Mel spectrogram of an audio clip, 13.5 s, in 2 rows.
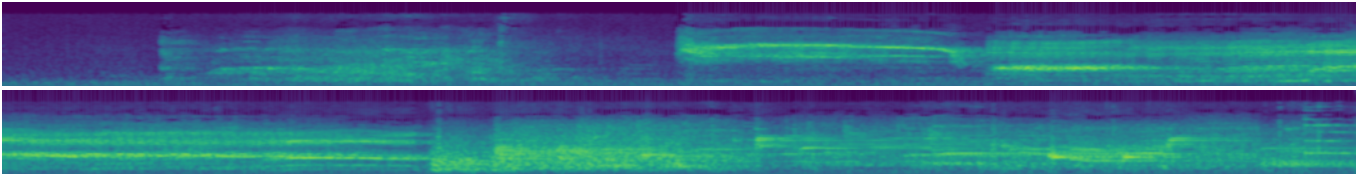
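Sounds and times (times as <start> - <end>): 
laughter: 0.8 - 3.0, 9.2 - 13.4
woman screaming tripping over a sheep: 3.4 - 8.9
sacrificial sheep bleating: 4.9 - 9.0.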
